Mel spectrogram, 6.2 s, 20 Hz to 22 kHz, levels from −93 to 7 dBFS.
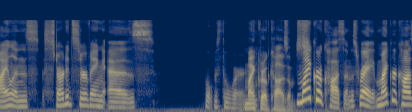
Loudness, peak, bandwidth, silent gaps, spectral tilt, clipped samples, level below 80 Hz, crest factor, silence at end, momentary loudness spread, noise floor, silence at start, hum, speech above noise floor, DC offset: -25 LUFS; -6 dBFS; 12 kHz; none; -4 dB/octave; under 0.1%; -52 dBFS; 20 dB; 0 s; 18 LU; -58 dBFS; 0 s; none; 32 dB; under 0.1%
